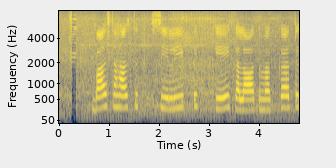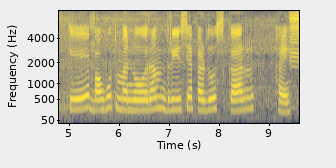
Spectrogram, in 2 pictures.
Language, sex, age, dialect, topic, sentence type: Magahi, female, 18-24, Central/Standard, banking, statement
